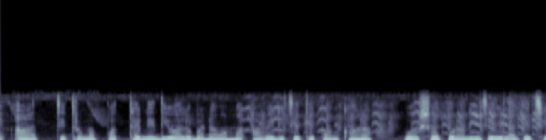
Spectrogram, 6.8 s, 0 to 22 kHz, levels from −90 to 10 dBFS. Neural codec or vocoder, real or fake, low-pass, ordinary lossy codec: none; real; 7.2 kHz; Opus, 24 kbps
